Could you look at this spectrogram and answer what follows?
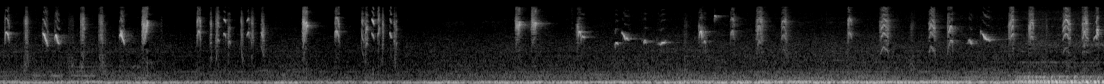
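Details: Konin (Van Hasselt's sunbird) lure song to encourage daily singing: lively stream of very high, sharp chips with occasional quick downslurred notes, fairly continuous throughout, with a low hum below.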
